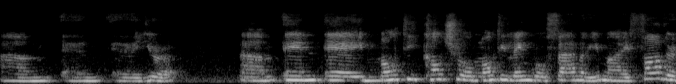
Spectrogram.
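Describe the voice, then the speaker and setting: A man's voice: high voice, reverberant, slight background noise, poor audio. A man in his forties from Belgium, whose first language is Dutch, giving a talk on a video call with many fillers and restarts. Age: 40s. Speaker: guest speaker, hotel company president.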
